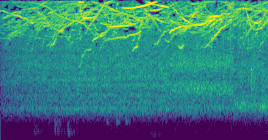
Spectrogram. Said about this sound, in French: Ah. c'est un piège. Attention, ça n'est pas un insecte. Euh, une fraiseuse de dentiste. Une fraise de dentiste.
